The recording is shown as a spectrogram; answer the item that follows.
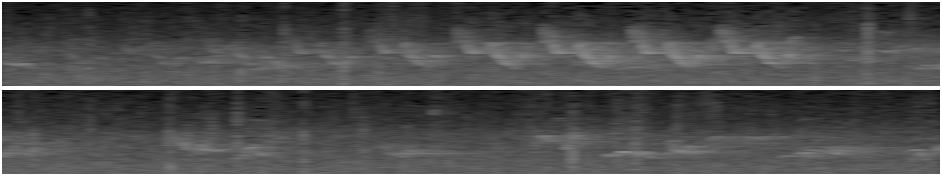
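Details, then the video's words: Yellowhammer song: a quick run of thin, high, repeated chirps, fairly faint against steady outdoor rustling and background hiss. "Пение птиц - Овсянка"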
